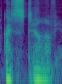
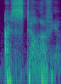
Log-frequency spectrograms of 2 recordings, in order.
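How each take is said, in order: First: It is said in a breathy, intimate voice. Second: The same.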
